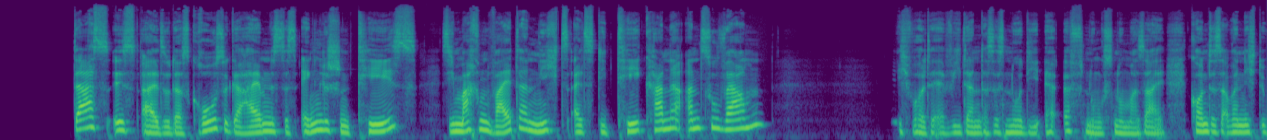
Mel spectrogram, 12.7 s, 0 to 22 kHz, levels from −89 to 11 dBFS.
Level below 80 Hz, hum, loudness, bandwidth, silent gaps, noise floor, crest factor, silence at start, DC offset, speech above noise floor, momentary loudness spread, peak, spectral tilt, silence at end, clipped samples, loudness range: -48 dBFS; none; -16 LUFS; 19 kHz; none; -85 dBFS; 16 dB; 0.75 s; under 0.1%; 70 dB; 9 LU; 0 dBFS; -5 dB/octave; 0 s; under 0.1%; 6 LU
